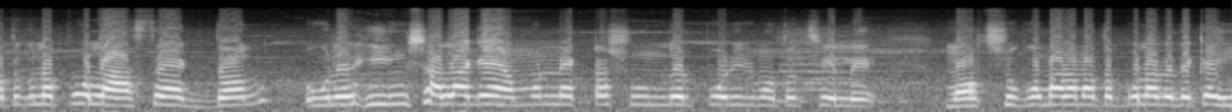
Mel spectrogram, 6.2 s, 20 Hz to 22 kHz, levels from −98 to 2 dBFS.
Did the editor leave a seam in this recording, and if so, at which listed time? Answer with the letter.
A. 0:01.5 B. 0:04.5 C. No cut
C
